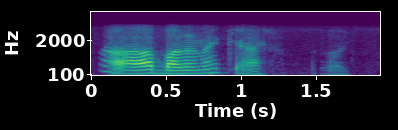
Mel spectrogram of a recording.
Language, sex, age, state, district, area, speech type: Kashmiri, male, 60+, Jammu and Kashmir, Srinagar, rural, conversation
